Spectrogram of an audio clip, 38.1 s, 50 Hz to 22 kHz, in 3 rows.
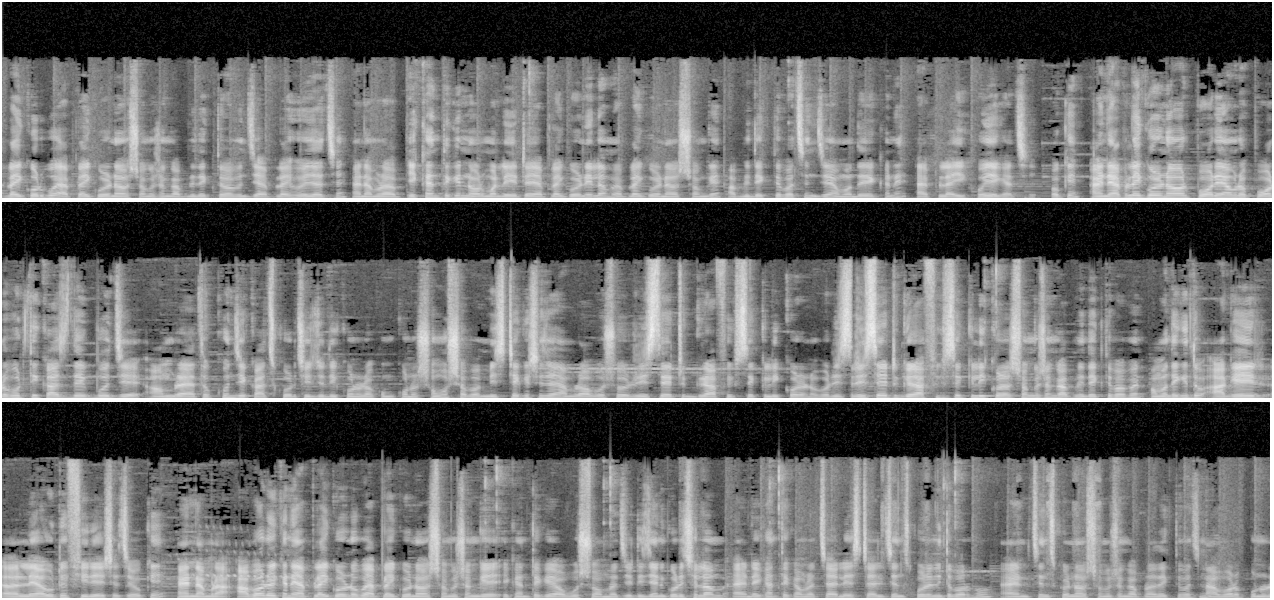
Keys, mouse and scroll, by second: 5.5-6.5 drag, 8.1 click, 22.8 click.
